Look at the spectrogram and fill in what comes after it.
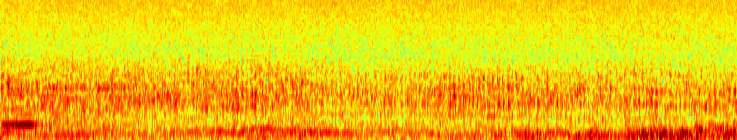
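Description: Low, uneven rumble of a distant diesel train running away out of sight, swelling a little near the end.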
